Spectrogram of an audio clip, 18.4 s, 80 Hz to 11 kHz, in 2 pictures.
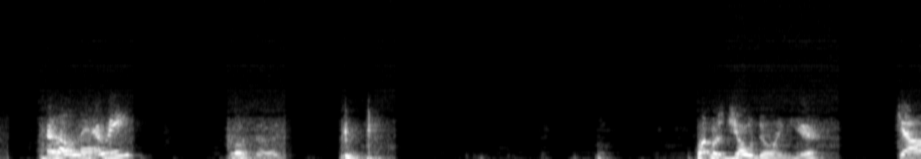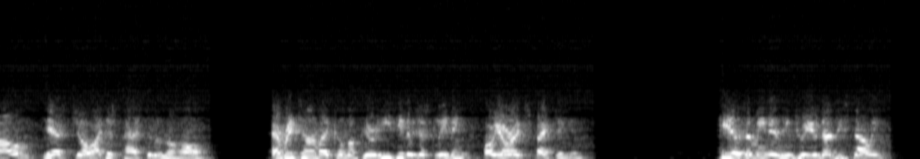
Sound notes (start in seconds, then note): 3.4 door shuts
